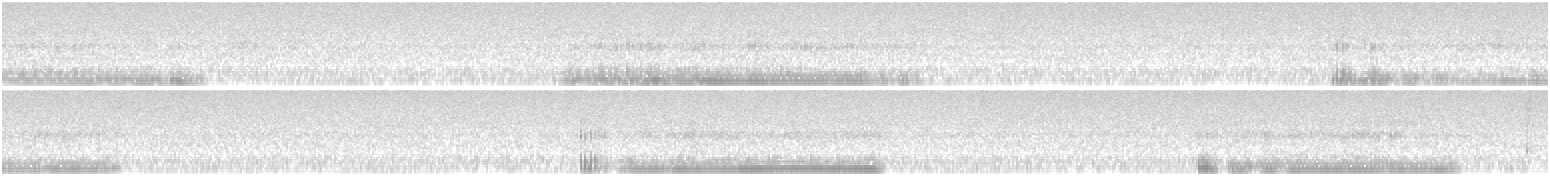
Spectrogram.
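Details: Sleeping pet cat in a small room, snoring with deep, nasal, buzzing breaths of one to two seconds each, each opening with a sharp catch, repeated at slow uneven intervals.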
